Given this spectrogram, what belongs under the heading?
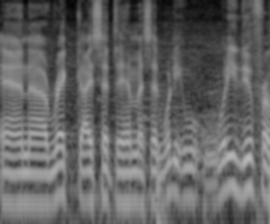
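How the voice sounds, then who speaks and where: A man with an American accent over music in the background. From New York. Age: 50s. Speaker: radio morning show host. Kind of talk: interview. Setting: restaurant and sports bar.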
